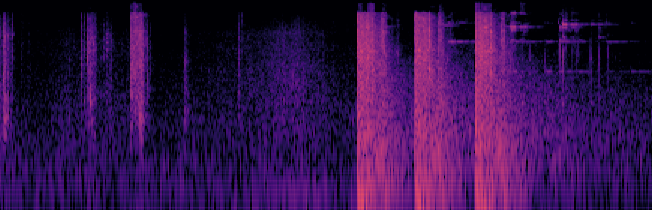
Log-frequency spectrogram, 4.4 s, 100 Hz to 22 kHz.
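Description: M249 machine gun fire in a competitive online shooter match: a few faint distant shots, then three loud, sharp close bursts in quick succession.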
